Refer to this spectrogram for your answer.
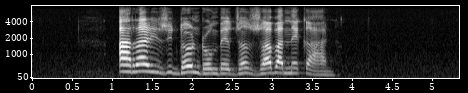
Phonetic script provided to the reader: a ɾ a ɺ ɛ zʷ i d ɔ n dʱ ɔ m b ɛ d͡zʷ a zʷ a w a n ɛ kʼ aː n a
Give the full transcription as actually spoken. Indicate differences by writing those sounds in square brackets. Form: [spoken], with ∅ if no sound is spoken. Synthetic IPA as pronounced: a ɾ a ɺ [i] zʷ i d ɔ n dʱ ɔ m b ɛ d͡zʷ a zʷ a [β] a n ɛ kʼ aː n a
